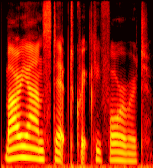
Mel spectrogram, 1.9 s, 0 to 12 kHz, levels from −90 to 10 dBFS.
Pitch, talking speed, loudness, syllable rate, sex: 180 Hz, 155 wpm, -18 LUFS, 5.6 syllables/s, female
